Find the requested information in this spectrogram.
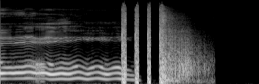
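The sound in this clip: Gunshots in a comedy sketch: four quick, sharp bangs fire in rapid succession right after a wavering sustained tone. The last shot trails into a brief noisy decay before silence.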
